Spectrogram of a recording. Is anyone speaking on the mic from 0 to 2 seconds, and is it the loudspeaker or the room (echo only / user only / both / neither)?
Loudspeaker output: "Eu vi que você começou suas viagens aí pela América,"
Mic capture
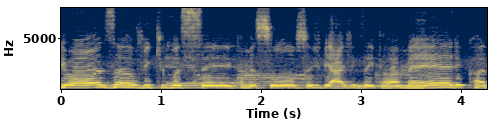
both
